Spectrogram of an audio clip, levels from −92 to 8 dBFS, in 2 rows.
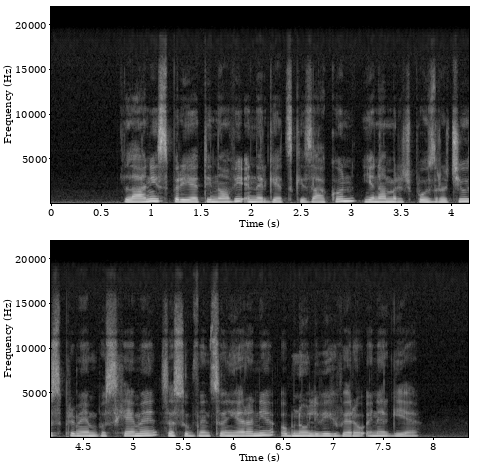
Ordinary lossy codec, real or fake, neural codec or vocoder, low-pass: none; fake; vocoder, 44.1 kHz, 128 mel bands every 512 samples, BigVGAN v2; 19.8 kHz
